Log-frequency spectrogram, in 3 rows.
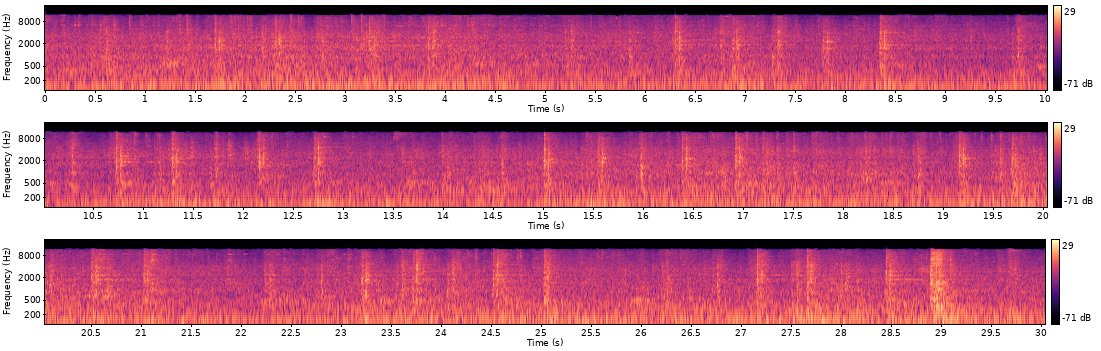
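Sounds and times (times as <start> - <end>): freight wagons rumbling on rail: 0.0 - 30.0
metallic clicks and clanks: 0.0 - 30.0.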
